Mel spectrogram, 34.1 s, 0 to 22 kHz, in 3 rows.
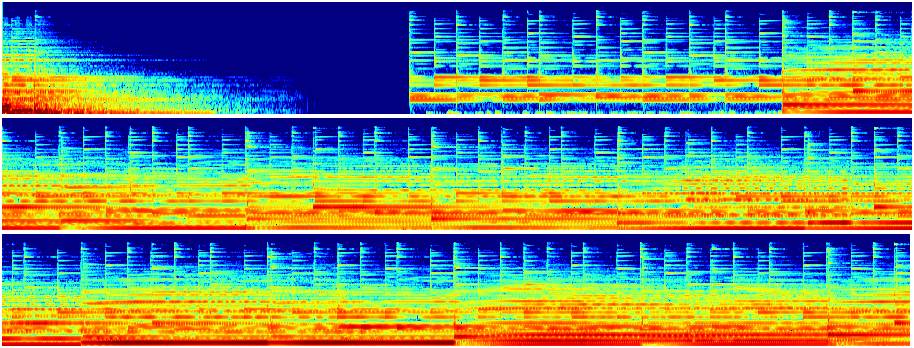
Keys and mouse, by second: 0.6 click, 0.8 ctrl+r, 1.0 right click, 1.3-2.9 middle drag, 2.4 Tab, 2.9 ctrl+2, 3.7 Tab, 4.2 ctrl+r, 4.8 right click, 5.1 ctrl+b, 5.9 click, 6.1 middle click, 6.8 right click, 7.0 l, 7.2 x, 7.6 Tab, 8.2 shift+right click, 8.6 ctrl+l, 9.8 middle click, 10.0 right click, 10.2-12.4 middle drag, 11.5 Tab, 12.2 3, 12.4 right click, 12.9 ctrl+middle click, 13.4-15.0 ctrl+right drag, 15.0-17.0 ctrl+shift+middle drag, 15.9 alt+e, 17.0 click, 17.4 ctrl+z, 17.7-20.8 shift+middle drag, 20.8 shift+right click, 21.3 shift+d, 21.7-24.3 ctrl+middle drag, 22.2 alt+e, 23.5 click, 24.3 click, 24.9 middle click, 25.4 ctrl+r, 25.7 right click, 25.9 ctrl+b, 26.9 click, 27.1-28.5 middle drag, 27.4 ctrl+r, 28.5 click, 28.6 ctrl+r, 29.3 click, 29.3-30.3 middle drag, 29.7 ctrl+r, 30.3 click, 30.4-34.1 middle drag, 30.8 ctrl+r, 31.4 click, 31.8 Tab.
